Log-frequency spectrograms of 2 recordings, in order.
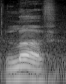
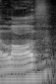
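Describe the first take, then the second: First: Love said with a closed, short vowel; the right way: Love with a closed vowel; teacher giving the model Love, closed vowel. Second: Love said with an open o, like "lóv"; the wrong way: love with a wide open o; teacher showing the mistake, love with an open o. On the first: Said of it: "é um O fechado". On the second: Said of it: "com o aberto". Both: Shown as a demonstration.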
